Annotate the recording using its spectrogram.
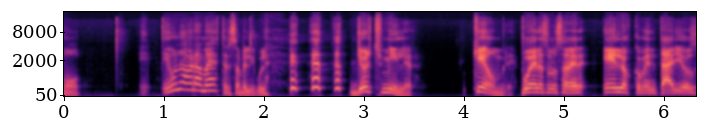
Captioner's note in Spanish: risas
